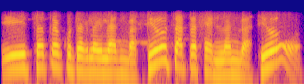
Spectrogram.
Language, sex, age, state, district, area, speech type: Nepali, female, 30-45, West Bengal, Jalpaiguri, rural, conversation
